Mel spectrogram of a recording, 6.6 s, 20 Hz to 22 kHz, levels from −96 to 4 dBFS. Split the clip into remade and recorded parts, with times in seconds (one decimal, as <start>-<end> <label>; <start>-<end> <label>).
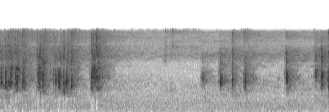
0.0-6.6 recorded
